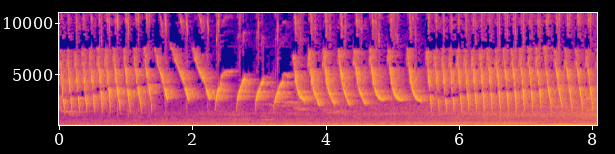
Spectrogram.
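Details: Canary in full rolling song, used as tutoring material for young canaries: rapid buzzy high trills flow into a series of swooping curved whistles, then return to a fast, steady stuttering trill.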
